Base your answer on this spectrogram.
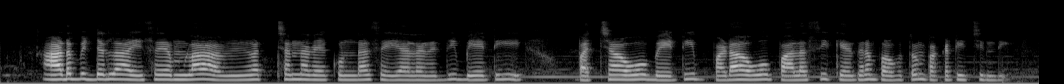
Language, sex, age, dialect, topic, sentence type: Telugu, female, 31-35, Southern, banking, statement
